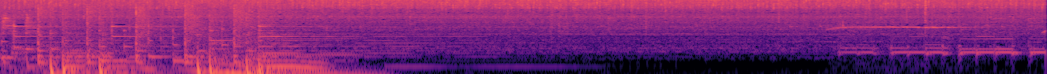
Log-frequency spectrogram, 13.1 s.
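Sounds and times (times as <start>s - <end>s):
chicken frying in oil: 0.0s - 13.0s
background music with whistled melody: 10.2s - 13.0s.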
